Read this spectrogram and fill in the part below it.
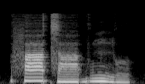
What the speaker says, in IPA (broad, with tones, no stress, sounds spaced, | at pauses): f aː˦ t͡s aː˨ b u˦ ŋ ɲ ʊ˨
